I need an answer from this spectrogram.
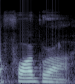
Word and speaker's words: foie gras: told me earlier uh about uh foie gras is that how it's pronounced yeah foie gras yeah yeah what is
